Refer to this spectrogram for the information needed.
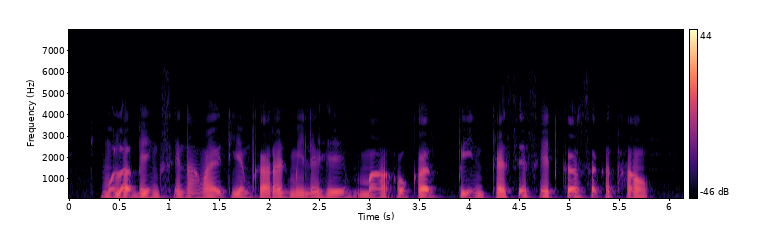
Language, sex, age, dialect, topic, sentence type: Chhattisgarhi, male, 25-30, Eastern, banking, question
